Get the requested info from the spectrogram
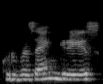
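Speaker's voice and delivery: lightly acted, high "oh yes"; pleased realisation. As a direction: imitate someone welcoming a timely coincidence. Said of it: "dia bilang".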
